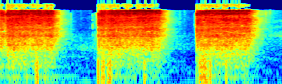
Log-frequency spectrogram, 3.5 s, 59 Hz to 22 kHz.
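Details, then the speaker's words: MIG welder with CO2 bottle run out: wire feeds, harsh arc crackle in short bursts but no characteristic gas hiss, welds come out porous; CO2 bottle needs replacing. "идет подача проволоки но нет характерного шипа когда есть углекислота он шипит"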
